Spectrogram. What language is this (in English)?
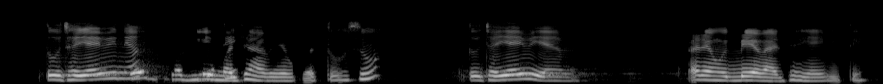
Gujarati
